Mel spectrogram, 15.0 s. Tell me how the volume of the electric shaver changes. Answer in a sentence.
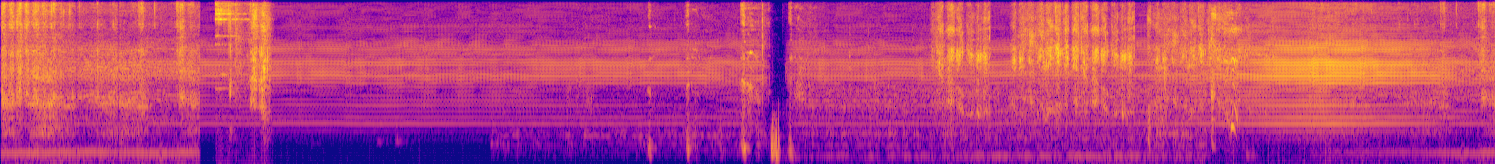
The volume of the electric shaver goes up.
